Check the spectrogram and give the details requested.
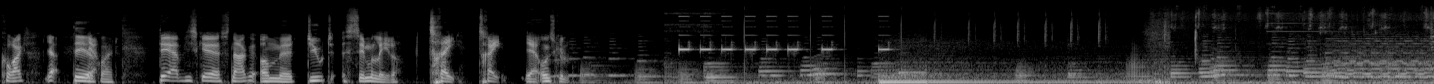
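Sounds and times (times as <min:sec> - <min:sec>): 
speech: 0:00.0 - 0:07.2
video game trailer music: 0:05.2 - 0:14.3
short electronic beeps: 0:06.8 - 0:09.0
microwave oven humming: 0:08.8 - 0:10.6.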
